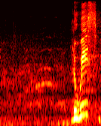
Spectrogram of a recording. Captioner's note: audience cheers and applause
